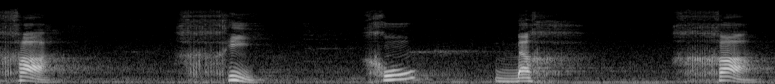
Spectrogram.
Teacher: Atau lebih praktisnya, pengucapan huruf kha persis terdengar seperti orang yang tidur dalam keadaan mengorok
